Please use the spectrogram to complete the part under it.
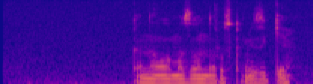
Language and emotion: Russian, neutral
